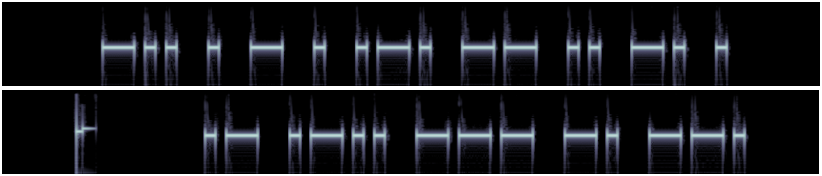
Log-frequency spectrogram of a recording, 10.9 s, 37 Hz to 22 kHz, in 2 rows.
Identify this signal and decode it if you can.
Morse code, heard as a keyed tone, about 17 wpm, 700 Hz. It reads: DETERMINE ALONG
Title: Sentences from Top 700 Words - New Word Drill - 17wpm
